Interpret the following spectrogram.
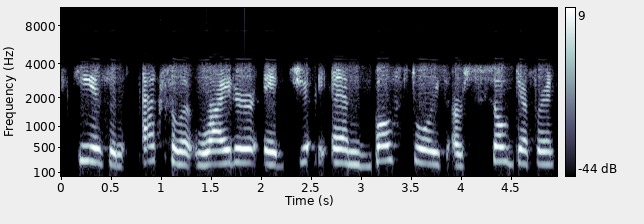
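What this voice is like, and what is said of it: Talking very fast. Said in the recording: “sorry I'm talking so fast”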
